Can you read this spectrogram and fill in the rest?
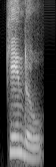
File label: "kendo", Indian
